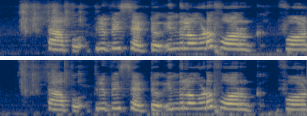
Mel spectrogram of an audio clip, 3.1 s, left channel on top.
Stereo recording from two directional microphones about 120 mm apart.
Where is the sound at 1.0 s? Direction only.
60° right (ahead or behind).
